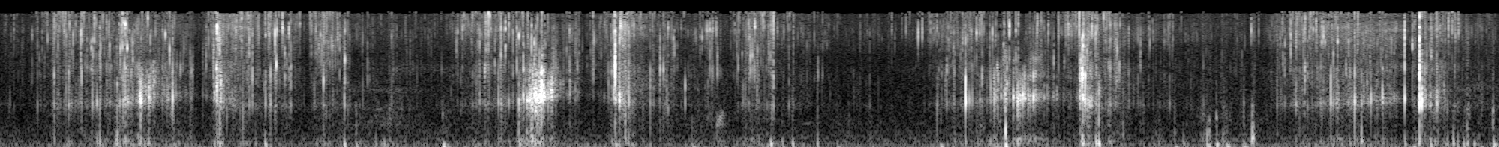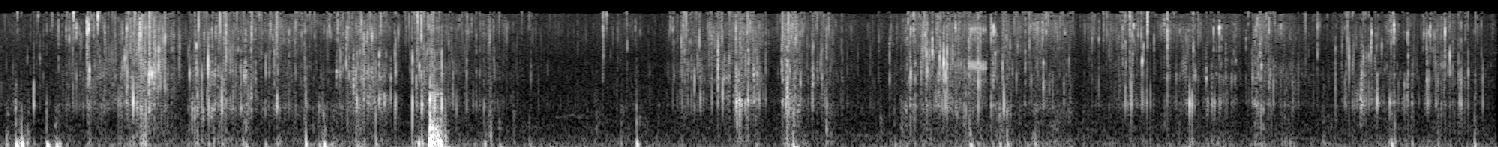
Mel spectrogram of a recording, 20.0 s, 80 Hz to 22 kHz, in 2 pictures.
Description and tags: Alien Egg
This sound was made with me manipulating with my hand a little rubber puppet with the form of a shark. Recorded with Zoom H4n built in stereo mic.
